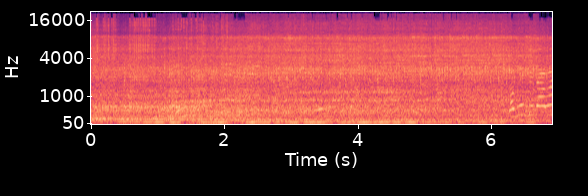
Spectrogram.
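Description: A Kubota B1500 tractor engine runs steadily during a transmission check after replacing the pilot bushing and seal, a close, continuous low rumble with voices talking over it.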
